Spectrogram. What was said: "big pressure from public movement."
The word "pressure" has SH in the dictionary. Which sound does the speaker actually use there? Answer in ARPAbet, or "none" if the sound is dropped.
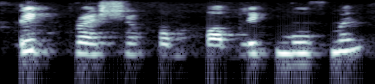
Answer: SH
